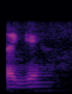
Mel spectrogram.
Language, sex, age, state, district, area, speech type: Odia, male, 30-45, Odisha, Subarnapur, urban, conversation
